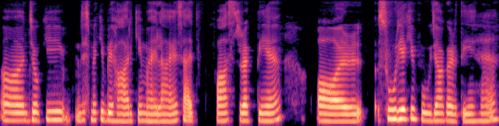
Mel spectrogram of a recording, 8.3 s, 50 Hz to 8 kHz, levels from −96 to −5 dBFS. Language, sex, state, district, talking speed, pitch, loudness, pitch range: Hindi, female, Uttarakhand, Uttarkashi, 130 wpm, 180 Hz, -17 LUFS, 175-200 Hz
